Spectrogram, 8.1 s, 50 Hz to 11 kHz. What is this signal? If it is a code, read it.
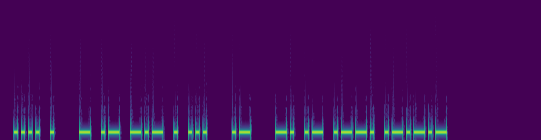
Morse code, heard as a keyed tone, about 22 wpm, 700 Hz. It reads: HE TAKES A NAP.
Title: Easy Phrases 22wpm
